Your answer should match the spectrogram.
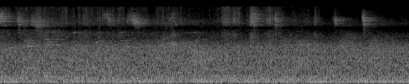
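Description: Steady low hum and rushing noise of a Seoul Subway Line 1 electric train, heard from inside the car at a platform, with faint brief hisses now and then.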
